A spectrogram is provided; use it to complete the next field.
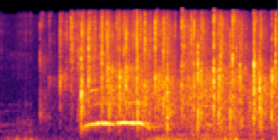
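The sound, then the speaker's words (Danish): An audience at an upper secondary school breaks into applause as an indicative vote on a word, dense clapping building quickly and holding steady, with a brief whistle cutting through near the start. “Øh, hvis vi nu tog forsyningskæder med over grænsen, hvor stor en applaus ville det få?”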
